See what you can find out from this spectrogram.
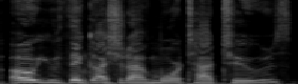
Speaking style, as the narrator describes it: the man replied with another laugh

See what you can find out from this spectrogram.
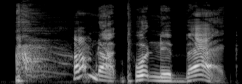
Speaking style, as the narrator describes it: replied Sonny with a laugh

